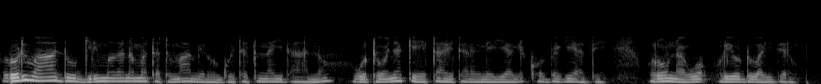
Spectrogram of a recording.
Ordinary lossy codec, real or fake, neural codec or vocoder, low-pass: none; real; none; 3.6 kHz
